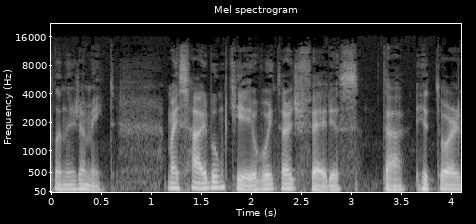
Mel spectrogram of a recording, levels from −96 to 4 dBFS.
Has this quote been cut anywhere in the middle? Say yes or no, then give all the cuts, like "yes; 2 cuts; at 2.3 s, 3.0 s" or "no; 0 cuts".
no; 0 cuts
